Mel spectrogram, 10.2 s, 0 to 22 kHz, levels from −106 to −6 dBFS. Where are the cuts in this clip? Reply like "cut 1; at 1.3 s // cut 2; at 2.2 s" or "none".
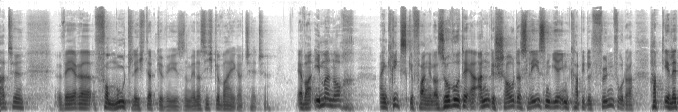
cut 1; at 2.3 s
